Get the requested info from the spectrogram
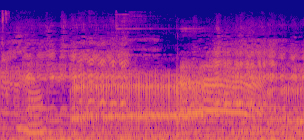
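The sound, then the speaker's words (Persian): Sheep bleating loudly, a long quavering bleat that wavers and trembles for a couple of seconds after a brief shorter call, over a faint rustling background. “همینو بگم که مدتی به گوسفندارا کرایش داده بود.”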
